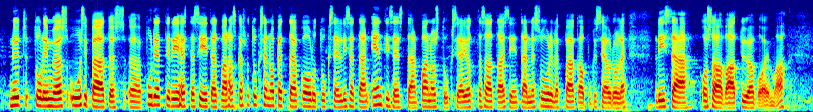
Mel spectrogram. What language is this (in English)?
Finnish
